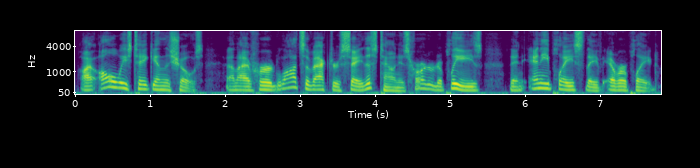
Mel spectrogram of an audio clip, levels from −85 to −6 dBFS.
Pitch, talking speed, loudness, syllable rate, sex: 145 Hz, 190 wpm, -18 LUFS, 4.7 syllables/s, male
